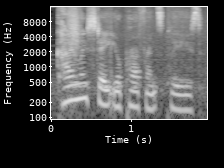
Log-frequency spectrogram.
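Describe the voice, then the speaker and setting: A woman's voice: low-pitched, expressive, moderate pace, over music. Formal, emotionless female ship computer. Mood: polite, flat. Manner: formal, clipped, emotionless phrasing. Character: polite, insistent female ship computer, calm and officious. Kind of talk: radio drama acting.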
